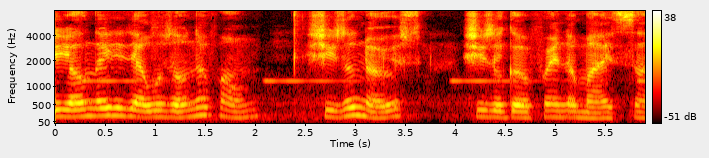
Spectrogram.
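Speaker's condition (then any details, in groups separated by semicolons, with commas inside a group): ALS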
